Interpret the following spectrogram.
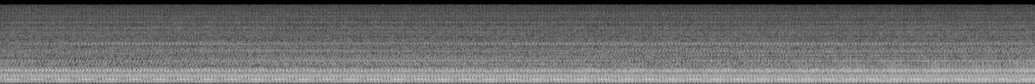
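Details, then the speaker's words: Air Techniques M5B portable dental dry air compressor with dehydrator, 115 V, always-on cooling fan: steady even motor drone, quick regular pulse about two beats a second, no knocks or squeal; pumps to 80 psi, then vents through dryer to 60 psi, normal. "And as you can see, after it hits 80, it's venting back through the air dryer to regenerate"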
